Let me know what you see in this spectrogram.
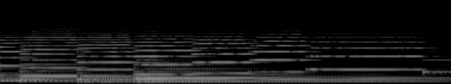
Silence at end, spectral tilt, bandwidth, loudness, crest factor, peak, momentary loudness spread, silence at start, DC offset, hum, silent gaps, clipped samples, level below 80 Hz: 0 s; -6.5 dB/octave; 7.8 kHz; -38 LUFS; 16 dB; -22 dBFS; 9 LU; 0 s; under 0.1%; none; none; under 0.1%; under -90 dBFS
